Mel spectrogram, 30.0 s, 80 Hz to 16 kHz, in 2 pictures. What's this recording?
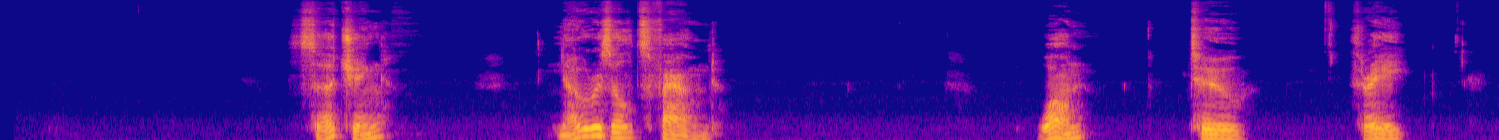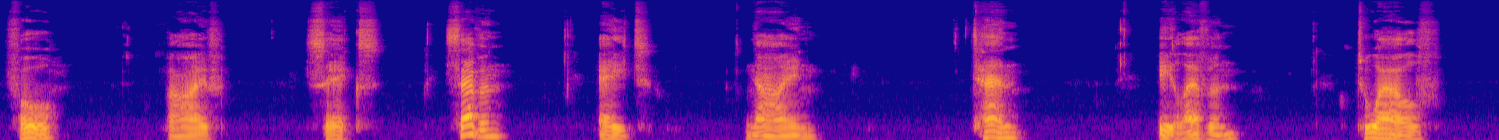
Speech > Solo speech
I asked a robot "what are the most common phrases you use in your day to day life?" and have repeated them here verbatim for you to use in your projects! A second time! The bulk of the file is an unprocessed recording of a voice session. It ends with a processed example of what you might do with the voice recording, using audio processing. Transcript: Searching. No results found. (Count from 1-20, then in tens to 100. Thousand. Million. Billion. Trillion. And.] Results found. I am programmed to speak to you in a lovely British accent to keep you calm. There is currently an emergency situation unfolding. The engines are failing, and you are all going to die in a blazing fireball. Please remain calm. Engine failure. Loading. Error. Circuit failure. Junction. Tube. The relevant local authorities have been alerted. At the tone, the time will be... Half. Quarter. Past. To. Drive plate. Anomaly. Alien life form detected. Quarantine protocols engaged. Bacterial infection detected.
